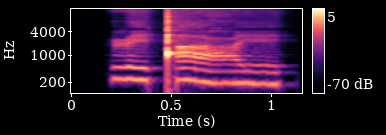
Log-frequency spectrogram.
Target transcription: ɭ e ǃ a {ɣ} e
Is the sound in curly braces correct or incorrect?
incorrect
